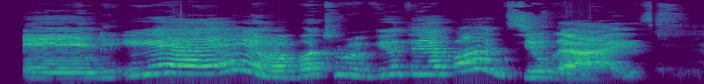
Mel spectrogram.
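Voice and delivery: high, swooping delighted announcement; excited. Real, not acted. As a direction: celebrate it in a high, singsong lilt. Celebrates getting to review the bags.

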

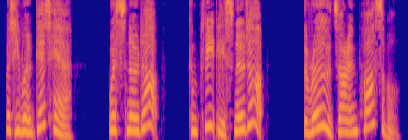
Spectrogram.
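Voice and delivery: high, loud and worried; anxious protest. Acted. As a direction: plead that they're cut off by snow. Molly protests on the phone.

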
